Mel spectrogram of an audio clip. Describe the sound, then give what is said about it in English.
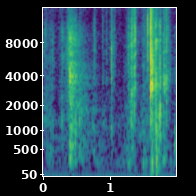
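A deck of tarot cards is shuffled in irregular papery flicks and light taps, with a denser, sharper burst of card snaps near the end. “Yes, I do have a deck of tarot cards with me.”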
